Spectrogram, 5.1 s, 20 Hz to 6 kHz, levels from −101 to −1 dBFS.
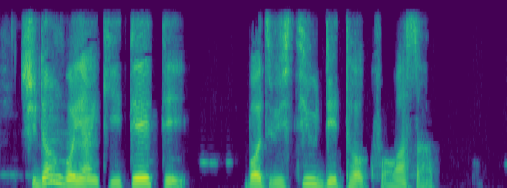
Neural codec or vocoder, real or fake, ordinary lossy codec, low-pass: none; real; none; 5.4 kHz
